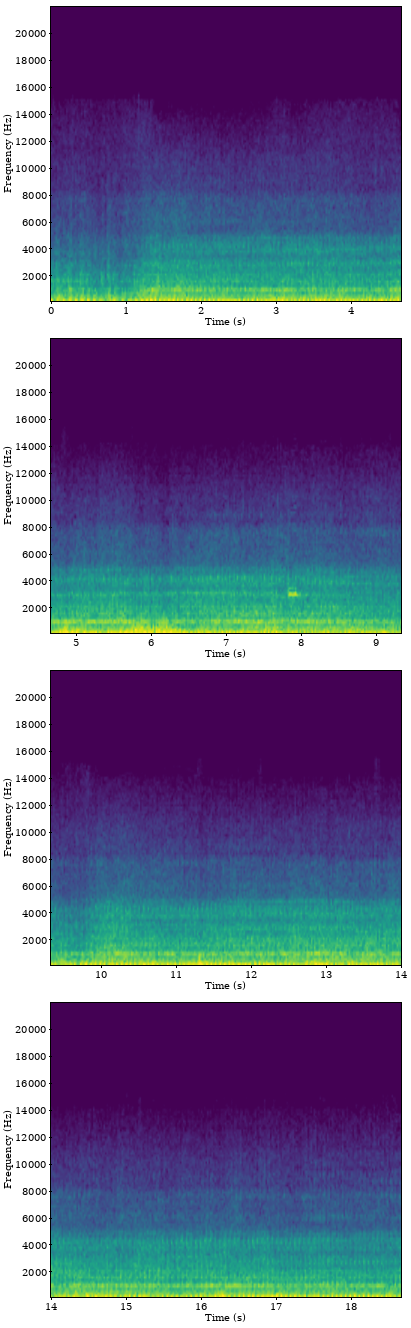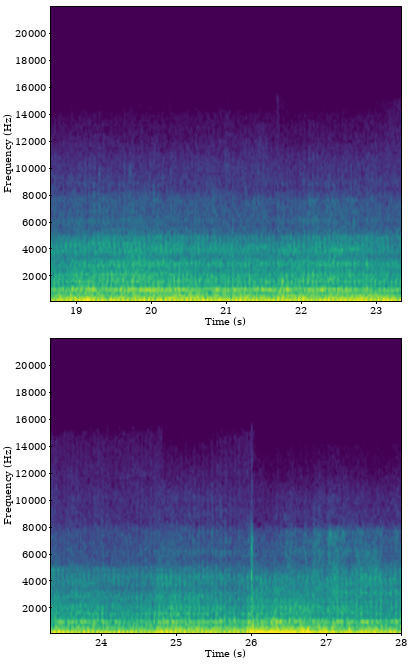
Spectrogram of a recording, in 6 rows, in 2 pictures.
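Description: Royal Enfield Classic 350's single-cylinder four-stroke engine running steadily as the motorcycle rides slowly at about 13 mph.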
